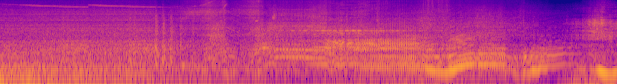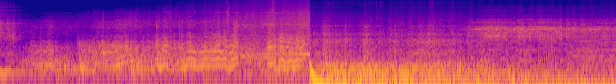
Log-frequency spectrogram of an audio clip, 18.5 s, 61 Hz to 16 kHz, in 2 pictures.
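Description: Peugeot 2008 DKR16 rally-raid car's engine revving hard, its pitch climbing and dropping several times through quick gear changes. About fourteen seconds in it cuts to a sudden louder, deeper sound of the car driving on dirt.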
